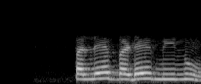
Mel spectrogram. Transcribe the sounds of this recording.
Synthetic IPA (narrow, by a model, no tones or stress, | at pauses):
pəleːbəɽeːmiːnũː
